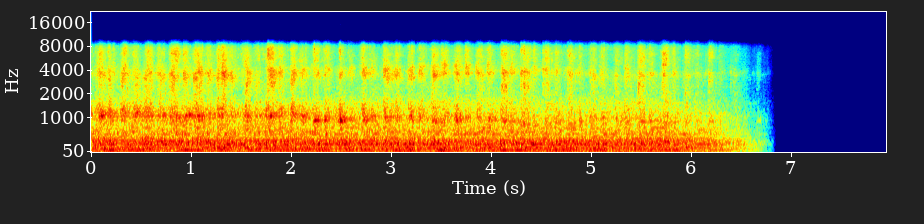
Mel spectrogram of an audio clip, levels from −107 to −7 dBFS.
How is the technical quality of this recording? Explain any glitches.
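Heavily compressed, honestly. Opus compression runs the whole way through: nothing above 8.7 kHz, and everything sounds muffled and hoarse. That's likely the codec dropping into its speech-oriented mode at a bitrate around 12 kbps, narrowing the bandwidth. The fade-out from about 5.5 s to 6.85 s is deliberate and smooth.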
